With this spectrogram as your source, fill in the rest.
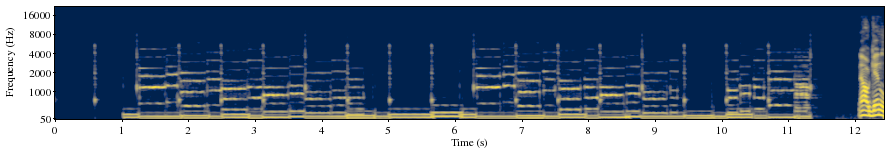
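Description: An electric keyboard plays a bright chord melody over a low bass line.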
